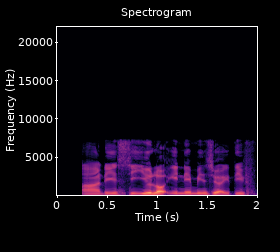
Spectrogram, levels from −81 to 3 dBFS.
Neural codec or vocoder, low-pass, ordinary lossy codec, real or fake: none; 7.2 kHz; none; real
